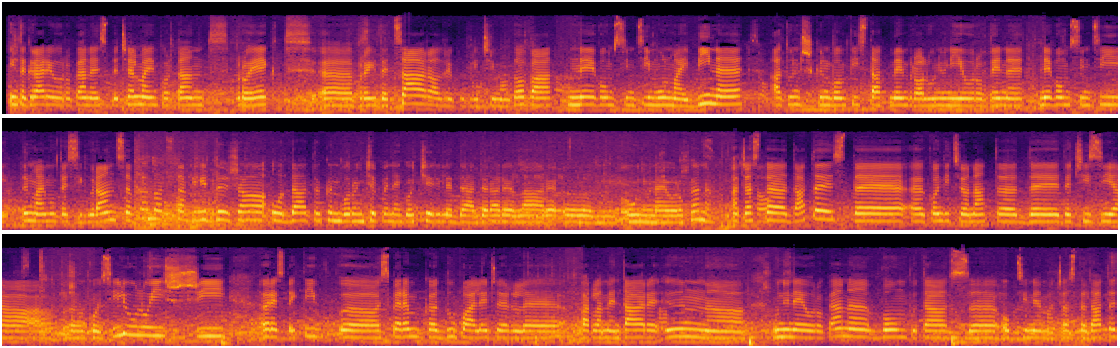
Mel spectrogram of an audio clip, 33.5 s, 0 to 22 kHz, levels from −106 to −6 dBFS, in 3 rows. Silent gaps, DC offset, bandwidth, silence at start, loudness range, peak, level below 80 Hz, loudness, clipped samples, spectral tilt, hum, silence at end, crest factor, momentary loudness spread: none; under 0.1%; 14 kHz; 0.05 s; 1 LU; -4 dBFS; -50 dBFS; -22 LUFS; under 0.1%; -4.5 dB/octave; none; 0 s; 16 dB; 5 LU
